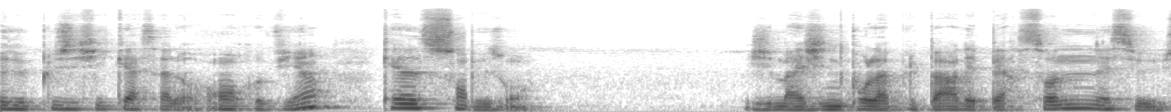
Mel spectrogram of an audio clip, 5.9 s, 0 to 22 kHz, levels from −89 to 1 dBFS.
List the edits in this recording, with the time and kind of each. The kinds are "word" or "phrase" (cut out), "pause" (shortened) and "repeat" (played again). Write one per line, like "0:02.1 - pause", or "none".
0:01.8 - pause
0:02.3 - word
0:04.2 - word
